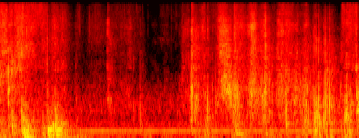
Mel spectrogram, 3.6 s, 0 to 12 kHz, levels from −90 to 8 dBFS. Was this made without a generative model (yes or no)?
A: yes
